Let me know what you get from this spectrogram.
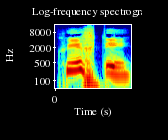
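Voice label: "kwixtii" nominative, Archi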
